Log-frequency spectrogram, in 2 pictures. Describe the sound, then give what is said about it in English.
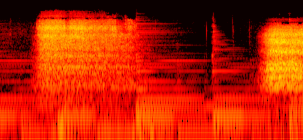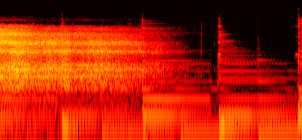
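A deep, slow breath is drawn in and then let out in a long, rushing exhale as part of a calming children's breathing exercise. It plays over soft, steady melodic music. “Then one more deep dragon breath in and out.”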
